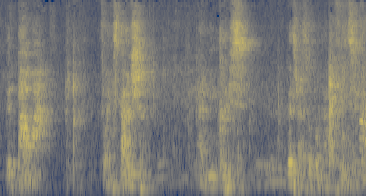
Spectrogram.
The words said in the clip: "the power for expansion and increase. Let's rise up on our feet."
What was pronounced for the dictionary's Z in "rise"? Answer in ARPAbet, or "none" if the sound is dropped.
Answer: S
